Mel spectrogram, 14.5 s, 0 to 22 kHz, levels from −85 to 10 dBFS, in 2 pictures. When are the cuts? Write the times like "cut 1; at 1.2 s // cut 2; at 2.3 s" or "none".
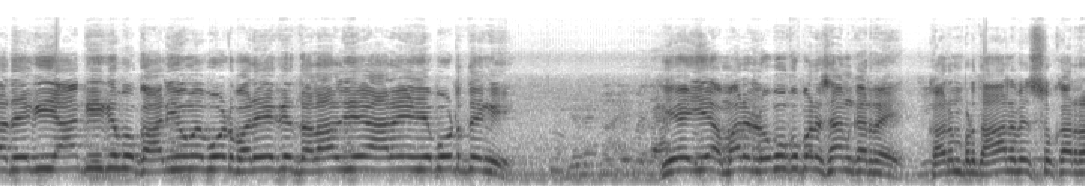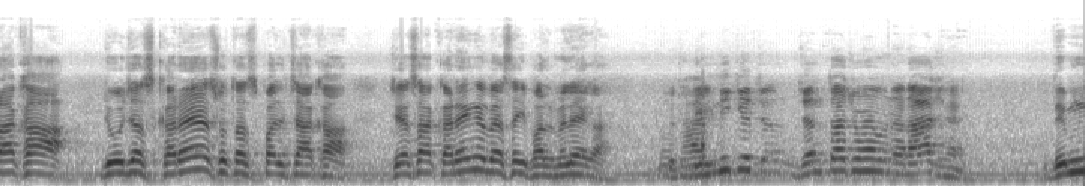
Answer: cut 1; at 6.1 s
